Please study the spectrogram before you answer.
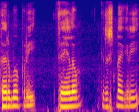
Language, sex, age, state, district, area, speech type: Tamil, male, 45-60, Tamil Nadu, Dharmapuri, rural, spontaneous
